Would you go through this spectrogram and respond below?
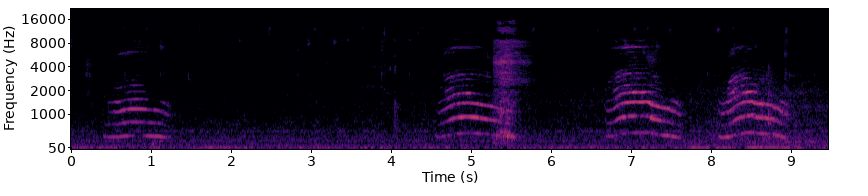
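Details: Domestic cat Mame Daifuku, caged alone while fasting from food and water before neutering, crying to be let out: four drawn-out, harmonic-rich meows, each bending up then down, spaced about two seconds apart in a quiet small room.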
